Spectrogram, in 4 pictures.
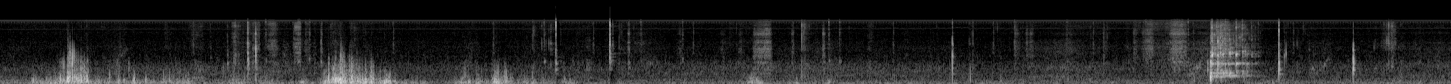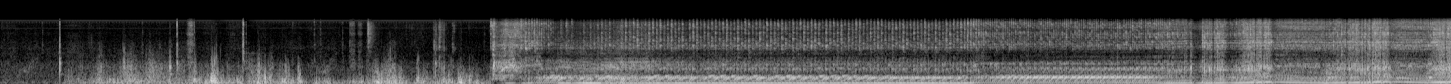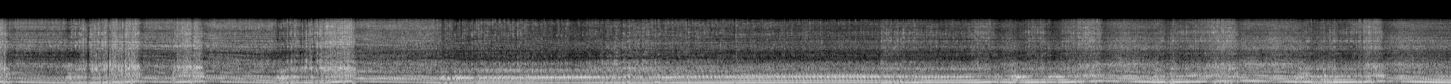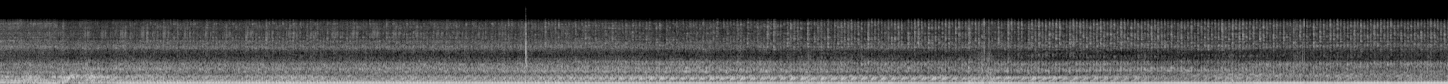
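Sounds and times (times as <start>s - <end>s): engine idling and revving: 19.4s - 58.0s.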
